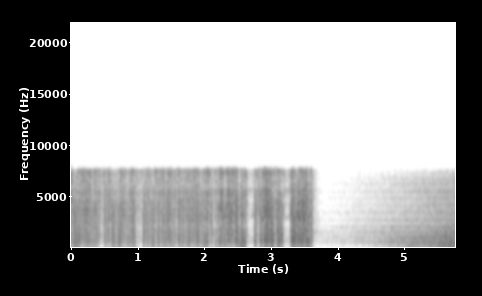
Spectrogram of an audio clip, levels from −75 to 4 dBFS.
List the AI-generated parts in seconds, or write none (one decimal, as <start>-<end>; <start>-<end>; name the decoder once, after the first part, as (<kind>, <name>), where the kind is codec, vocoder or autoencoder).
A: 2.0-3.6 (vocoder, HiFi-GAN)

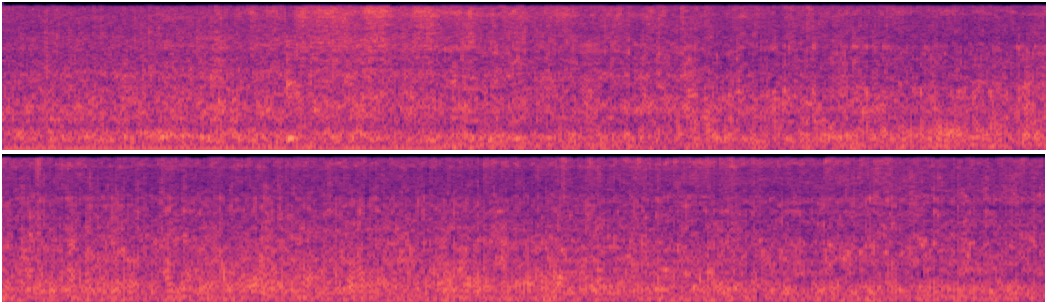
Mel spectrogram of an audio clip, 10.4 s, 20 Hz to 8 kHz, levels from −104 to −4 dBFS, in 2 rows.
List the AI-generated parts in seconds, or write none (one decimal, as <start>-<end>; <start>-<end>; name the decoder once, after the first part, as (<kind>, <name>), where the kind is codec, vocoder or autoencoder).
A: 2.2-10.4 (vocoder, HiFi-GAN)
